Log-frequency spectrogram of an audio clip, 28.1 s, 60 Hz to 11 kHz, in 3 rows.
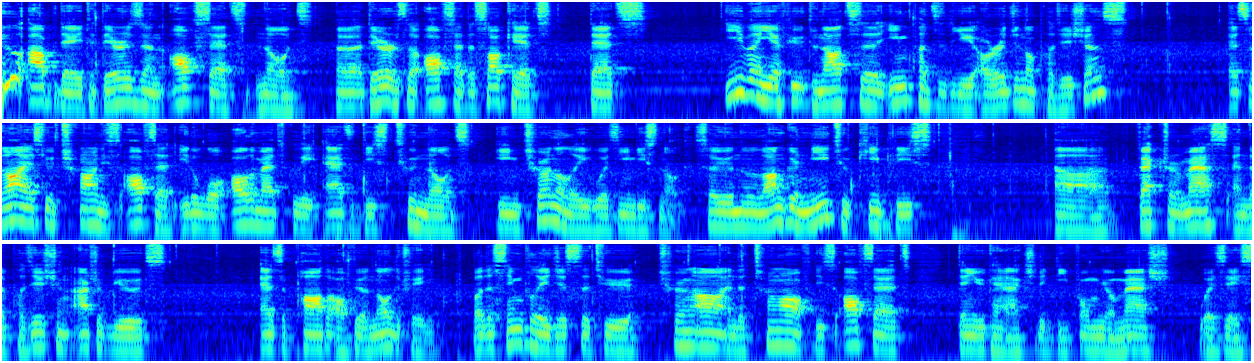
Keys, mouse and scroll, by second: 0.4 ctrl+right click, 1.2-4.3 middle drag, 5.5 drag, 8.9 click, 11.6 click, 12.3 shift+click, 15.0-16.0 middle drag, 16.0 click, 16.4 x, 17.0-19.2 middle drag, 19.2 click, 20.3-22.0 drag, 22.0-22.7 ctrl+middle drag, 22.7 click, 23.9 click, 25.7-28.1 drag.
